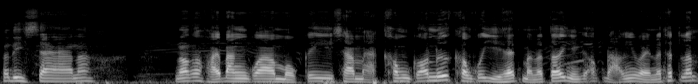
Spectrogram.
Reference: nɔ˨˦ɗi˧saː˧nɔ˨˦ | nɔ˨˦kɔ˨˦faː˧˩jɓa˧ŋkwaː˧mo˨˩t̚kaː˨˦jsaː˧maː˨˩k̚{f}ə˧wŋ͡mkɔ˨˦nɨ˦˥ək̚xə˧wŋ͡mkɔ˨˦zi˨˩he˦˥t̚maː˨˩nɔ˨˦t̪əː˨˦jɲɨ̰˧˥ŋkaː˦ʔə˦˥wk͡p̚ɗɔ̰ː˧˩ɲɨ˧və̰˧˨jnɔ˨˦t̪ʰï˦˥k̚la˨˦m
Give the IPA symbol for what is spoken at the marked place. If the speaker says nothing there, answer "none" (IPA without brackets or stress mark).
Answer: x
